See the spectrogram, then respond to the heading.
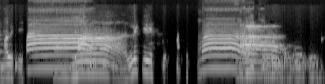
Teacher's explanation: কাফের নিচে জের হারাকাত তাড়াতাড়ি পড়া টান দেওয়া নিষেধ।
